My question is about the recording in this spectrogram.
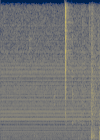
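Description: Steady electrical mains hum on the audio line, with one faint click a little after halfway.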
